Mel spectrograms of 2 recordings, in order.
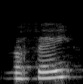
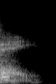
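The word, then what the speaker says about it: refait: Rafe, Rafe. can I have the definition? It's a drawn or inconclusive game or coup requiring a new deal or turn to effect a decision. Is it French? Rafe.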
